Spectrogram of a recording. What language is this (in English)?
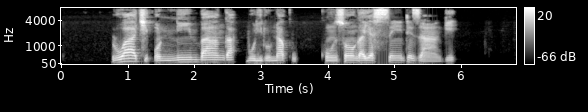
Ganda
